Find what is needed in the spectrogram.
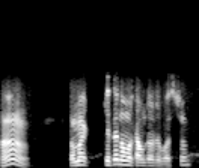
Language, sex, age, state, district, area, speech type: Odia, male, 45-60, Odisha, Nuapada, urban, conversation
